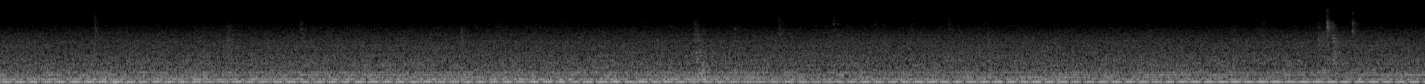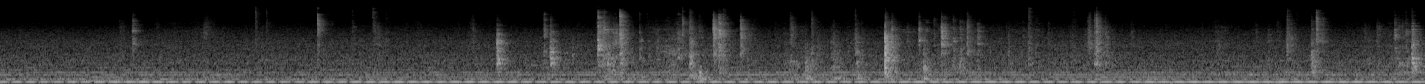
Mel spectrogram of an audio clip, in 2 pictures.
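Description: Steady hum of a fan throughout. Over it come light metallic clinks and knocks of tools and metal parts, sparse at first and more frequent in the last third, as the carburetor is worked off an ATV engine.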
